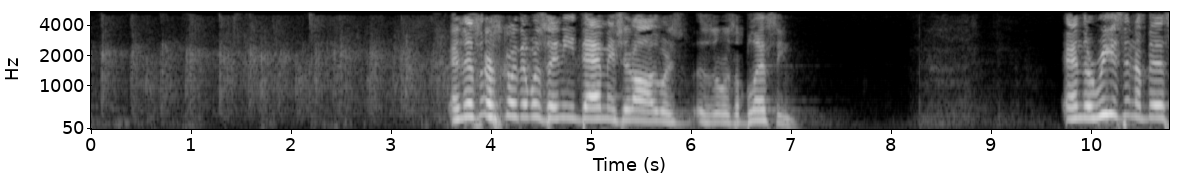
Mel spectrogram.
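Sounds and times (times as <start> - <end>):
applause: 0.0 - 4.3
speech: 3.6 - 7.1, 9.8 - 10.7.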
